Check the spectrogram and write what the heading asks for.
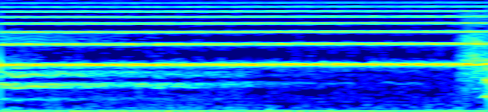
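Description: Trance music in a break without a beat: a single high electronic synth tone held steady with its overtones.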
